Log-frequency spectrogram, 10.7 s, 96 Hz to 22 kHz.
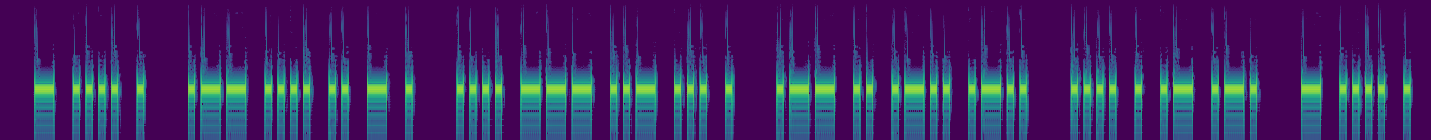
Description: Morse code, heard as a keyed tone, about 25 wpm, 700 Hz. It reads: THE WHITE HOUSE WILL HEAR THE
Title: Sentences from Top 1000 Words - Review Part 1 - 25wpm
